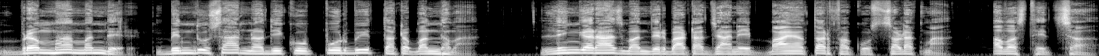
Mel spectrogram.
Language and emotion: Nepali, neutral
